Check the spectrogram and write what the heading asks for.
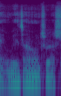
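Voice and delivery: low, quiet distrustful mama; muted mock suspicion; imitating mama. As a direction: drop it low and wary. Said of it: "my mama real like".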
